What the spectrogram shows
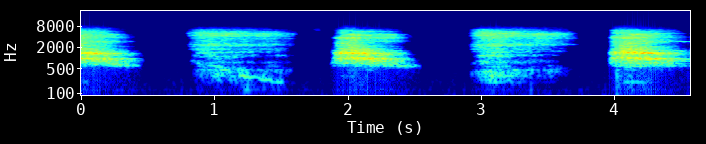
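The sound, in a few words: intensive breathing, inhaling and exhaling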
